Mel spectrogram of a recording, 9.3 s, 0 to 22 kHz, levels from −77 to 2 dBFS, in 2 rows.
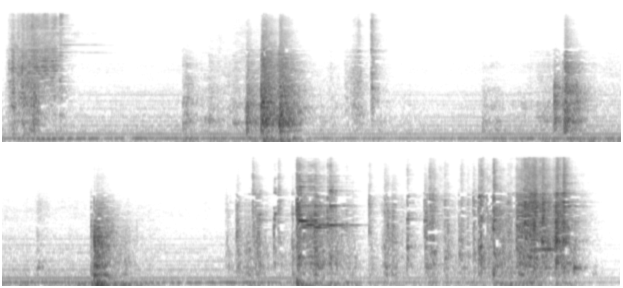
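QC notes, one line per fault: Throughout, HE-AAC compression: plainly gritty, metallic treble, likely from spectral band replication copying lower bands upward, which fits a low bitrate around 24 kbps.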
